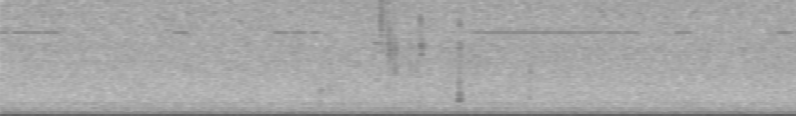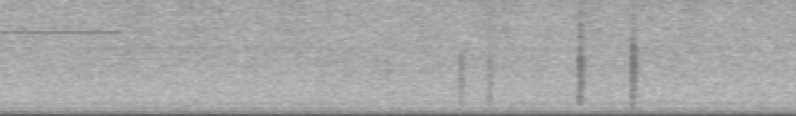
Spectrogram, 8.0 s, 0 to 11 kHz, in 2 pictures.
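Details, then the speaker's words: Infiniti G37/Q60 cabin while cruising, after a $20 sound-deadening fix without a resonator or exhaust changes: only a steady low rumble, no booming drone building up. Cabin noticeably calmer; decibel meter showed a significant volume drop. "So I can already tell this thing is so much quieter now. The decibel meter showed that, a pretty significant drop in volume, but just living with it, it is a lot different."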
